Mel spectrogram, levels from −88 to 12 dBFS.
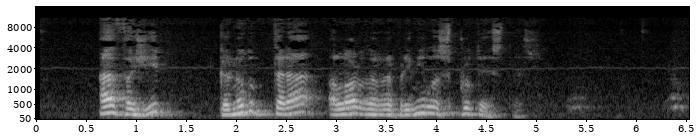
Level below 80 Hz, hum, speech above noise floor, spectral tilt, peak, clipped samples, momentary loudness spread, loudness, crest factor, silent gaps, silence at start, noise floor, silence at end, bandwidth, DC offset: -62 dBFS; none; 41 dB; -7 dB/octave; -2 dBFS; under 0.1%; 11 LU; -20 LUFS; 18 dB; none; 0.65 s; -60 dBFS; 0.05 s; 11.5 kHz; under 0.1%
